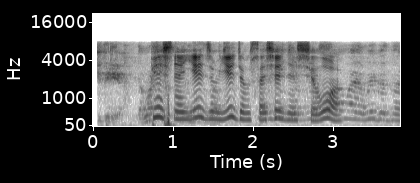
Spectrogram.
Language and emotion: Russian, positive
